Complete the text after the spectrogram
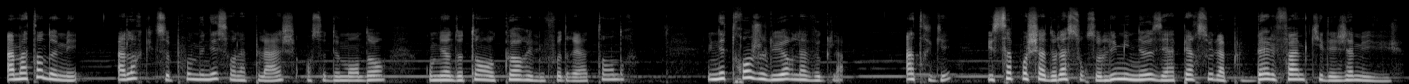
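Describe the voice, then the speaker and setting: A woman narrating a fairy tale in calm, even storybook reading. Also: medium pitch, moderate pace.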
